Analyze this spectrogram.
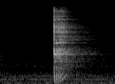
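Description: Glasses of a beer brewed in Baltimore (6.2% alcohol) clink together once in a toast during a beer tasting, a single bright, high-pitched chime that rings briefly and fades out, with no talking.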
